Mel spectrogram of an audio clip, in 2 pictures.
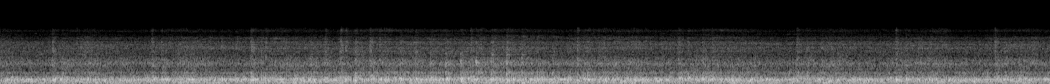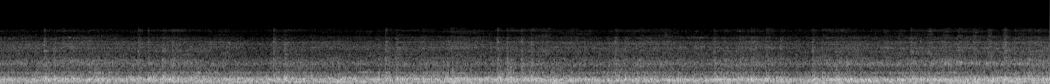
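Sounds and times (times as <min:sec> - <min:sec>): steel wheels rumbling on rails: 0:00.0 - 0:21.0.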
